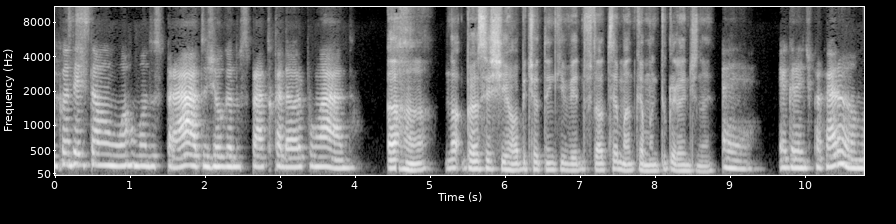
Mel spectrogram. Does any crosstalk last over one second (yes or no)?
no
